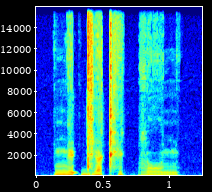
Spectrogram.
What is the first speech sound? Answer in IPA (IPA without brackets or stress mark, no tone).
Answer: n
